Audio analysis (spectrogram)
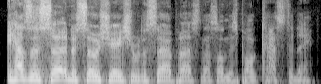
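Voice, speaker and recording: Fast excitable guy co-hosting, bit higher voice, dry sound. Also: no room sound. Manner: excitable, enthusiastic, says "like" often. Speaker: podcast co-host. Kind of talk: casual podcast chat.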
